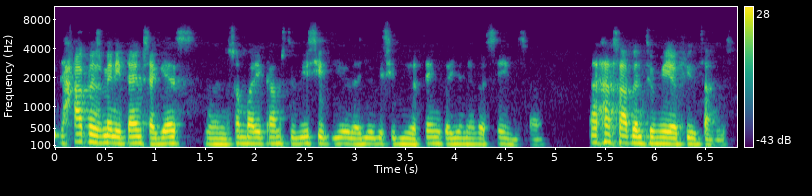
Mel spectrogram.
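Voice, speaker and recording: Speaking at a very fast pace, a man talks. His intonation is monotone and flat. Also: fairly high pitch for a man. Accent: Spanish. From Spain, Madrid. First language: Spanish. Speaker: software engineering manager. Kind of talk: interview. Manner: halting, many fillers and repetitions.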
